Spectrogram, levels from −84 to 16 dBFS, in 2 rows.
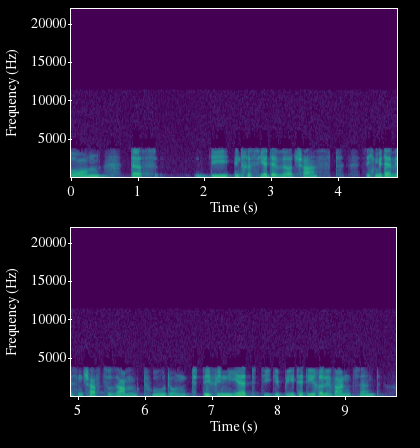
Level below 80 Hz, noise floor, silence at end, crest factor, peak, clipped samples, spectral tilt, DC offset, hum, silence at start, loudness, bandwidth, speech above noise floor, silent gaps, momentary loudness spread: -68 dBFS; -60 dBFS; 0.25 s; 20 dB; -4 dBFS; under 0.1%; -7.5 dB/octave; under 0.1%; none; 0 s; -25 LUFS; 11 kHz; 35 dB; none; 12 LU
